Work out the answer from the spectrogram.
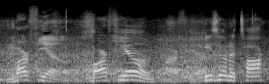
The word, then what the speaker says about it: Marfione: Marfione.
